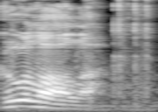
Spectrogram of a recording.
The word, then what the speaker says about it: Gulaal: How do you spell that? Gulal.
